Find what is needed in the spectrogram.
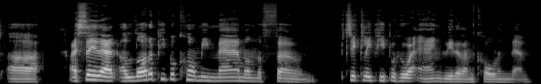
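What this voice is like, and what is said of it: Mixed British and Australian accent. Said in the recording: “you don't have quite the mid-Atlantic accent. You are from both the UK and Australia, and your accent is kind of a bit of the both”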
